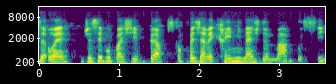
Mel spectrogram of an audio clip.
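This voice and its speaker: A woman with an English accent speaks at a moderate pace and medium pitch, her tone dark, mellow and somewhat breathy. Her intonation is fairly even, and the sound is dry and close with no echo. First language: English (speaking French). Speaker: coach, workshop participant. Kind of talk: group coaching exchange.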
